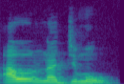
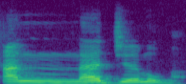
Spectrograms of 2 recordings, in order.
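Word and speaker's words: النجم: bawah kotak halaman 16 ketika ditambahkan alif lam tidak dibaca Al najmu tapi dibacanya annajmu otomatis kemasukan tasydid nun-nya karena Nun itu adalah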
